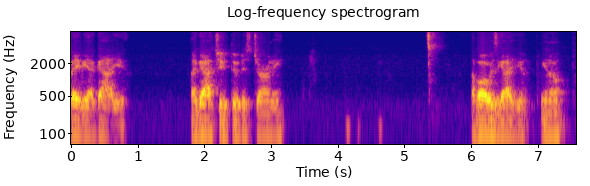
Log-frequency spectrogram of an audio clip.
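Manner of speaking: choked-up voice catching with emotion. Speaker imagines what his wife would say to him, choked up. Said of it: "I get a little choked up here".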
